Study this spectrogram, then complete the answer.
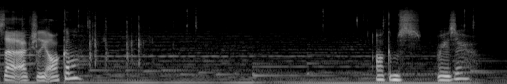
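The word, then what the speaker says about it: Occam's razor: one known as aam's Razer how do you pronounce that actually aam aam's razor that's right okay and I might as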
